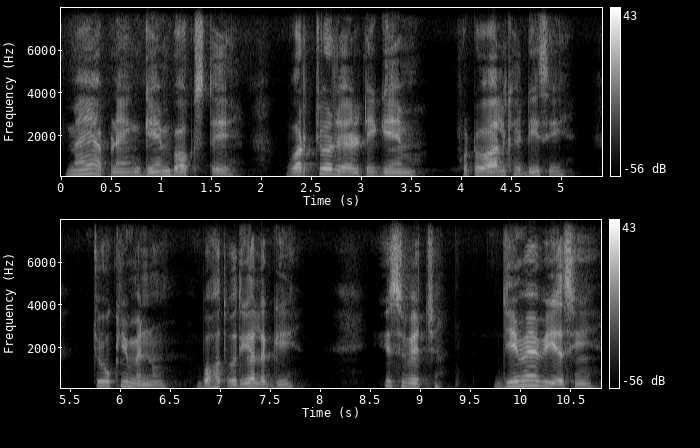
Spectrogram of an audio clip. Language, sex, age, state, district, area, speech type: Punjabi, male, 30-45, Punjab, Rupnagar, urban, spontaneous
